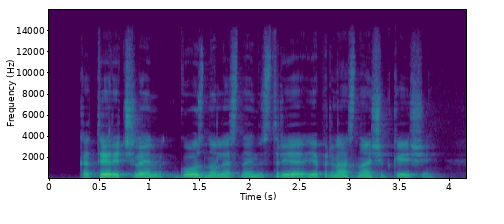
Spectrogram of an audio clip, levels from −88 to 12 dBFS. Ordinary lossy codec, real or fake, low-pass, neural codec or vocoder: none; real; 14.4 kHz; none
